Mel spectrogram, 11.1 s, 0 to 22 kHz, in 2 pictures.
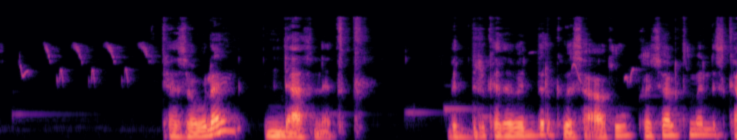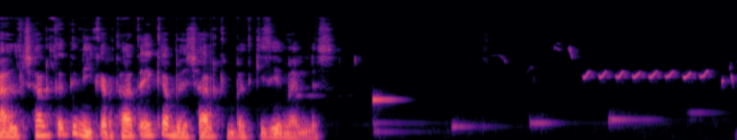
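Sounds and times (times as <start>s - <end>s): bird chirping: 0.0s - 11.0s
man speaking loudly: 1.2s - 2.7s, 3.4s - 8.0s.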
